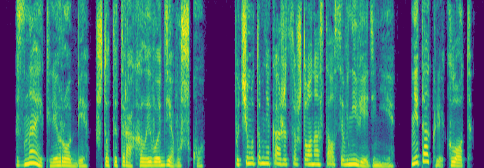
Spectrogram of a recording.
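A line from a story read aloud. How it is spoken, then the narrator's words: Whisper. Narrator (Russian): добавила она шепотом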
